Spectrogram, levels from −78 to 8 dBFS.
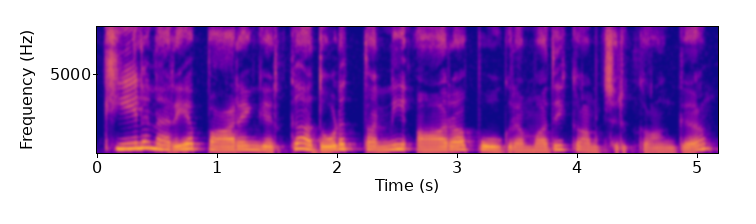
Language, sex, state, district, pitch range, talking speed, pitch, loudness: Tamil, female, Tamil Nadu, Nilgiris, 225-305 Hz, 105 wpm, 250 Hz, -15 LUFS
